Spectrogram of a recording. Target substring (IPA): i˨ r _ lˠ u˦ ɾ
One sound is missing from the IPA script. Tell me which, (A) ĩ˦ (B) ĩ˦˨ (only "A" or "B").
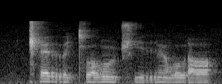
B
